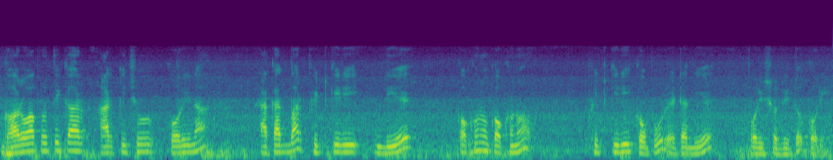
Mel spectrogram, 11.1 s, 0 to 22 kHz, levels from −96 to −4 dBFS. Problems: continuous background conversations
